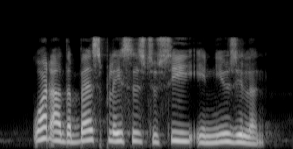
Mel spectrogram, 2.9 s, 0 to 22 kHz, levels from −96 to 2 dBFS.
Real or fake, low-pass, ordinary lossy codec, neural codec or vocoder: fake; none; none; codec, 16 kHz, 4 kbps, X-Codec, WavLM features, trained on Multilingual LibriSpeech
